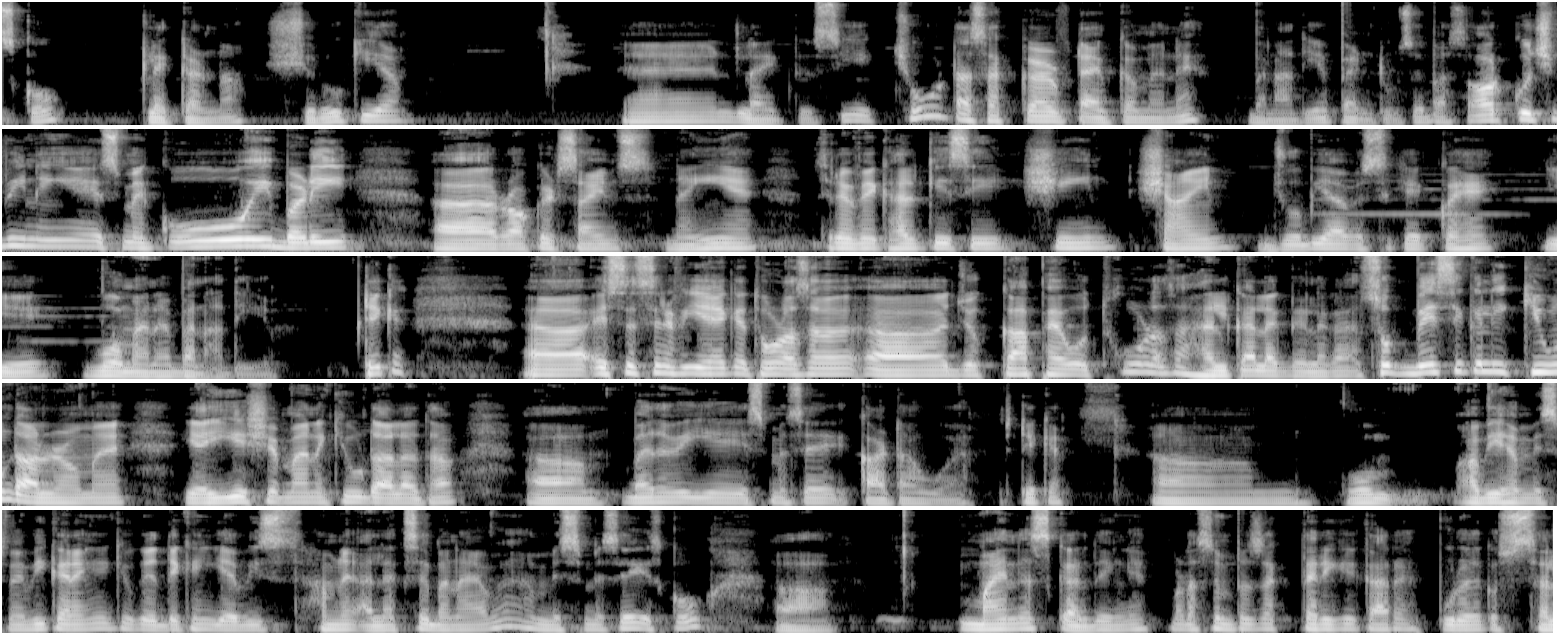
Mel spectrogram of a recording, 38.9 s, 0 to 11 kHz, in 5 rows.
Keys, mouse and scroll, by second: 0.8-15.1 drag, 16.6-17.4 alt+scroll down 1, 17.8 space, 18.0 click, 18.8-19.4 alt+scroll up 1, 19.8-21.2 drag, 21.7-22.2 alt+scroll down 1, 22.5 space, 22.7 click, 23.0 space, 25.0 alt+scroll up 1, 26.9-28.6 drag, 28.6-29.3 alt+scroll down 1, 30.0 space, 30.2 click, 30.6 space, 31.4-31.8 alt+scroll up 1, 32.2 click, 32.8 space, 33.0 click, 33.3 space, 35.2-38.8 drag.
